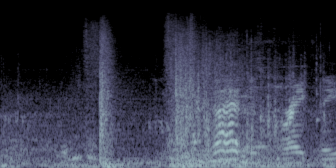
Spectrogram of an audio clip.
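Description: Wood cracks and splinters as a pallet is smashed.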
